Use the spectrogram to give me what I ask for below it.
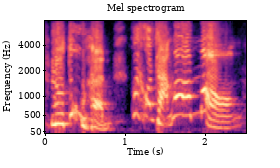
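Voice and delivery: high, loud protest; complaining to God. Retold or imitated. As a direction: whine your complaint to God. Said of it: "aku tadi bilang gini". (protes tinggi kepada Tuhan)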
